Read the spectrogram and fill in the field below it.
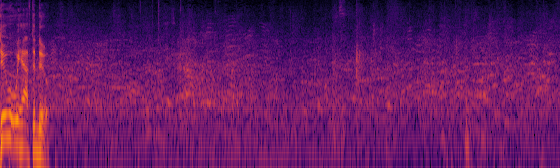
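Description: A large crowd cheers and claps in a big hall.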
